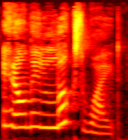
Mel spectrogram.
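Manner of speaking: plain reading voice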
